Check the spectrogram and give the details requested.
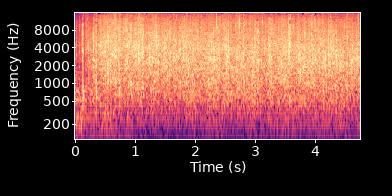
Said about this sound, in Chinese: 那么鼓掌鼓了半天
